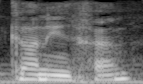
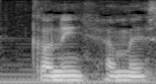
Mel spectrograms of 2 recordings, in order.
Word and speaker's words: Cunningham: Y hace poco descubrí a un artista que se llama Charlie Cunningham. Charlie Cunningham se escribe Charlie y e al final. Cunningham, C-U-N-N-I-N-G-H-A-M, Cunningham.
